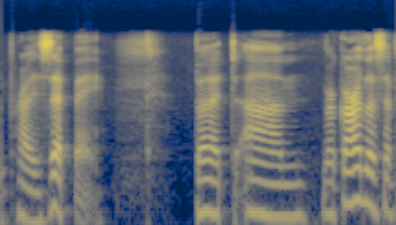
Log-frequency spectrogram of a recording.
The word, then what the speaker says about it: Praesepe: There is a star cluster within the constellation of Cancer, the crab, which is called Precipi, or in proper Latin, I understand it would be Praesepe.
